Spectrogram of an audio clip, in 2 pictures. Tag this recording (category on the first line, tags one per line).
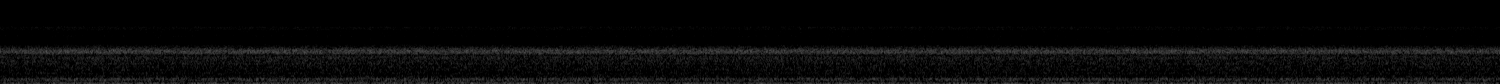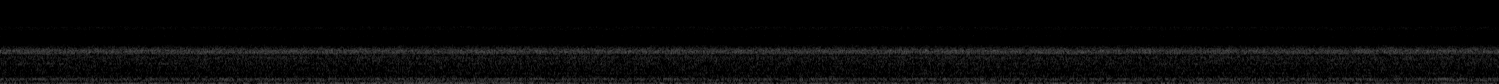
Soundscapes > Nature
artistic-intervention
soundscape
